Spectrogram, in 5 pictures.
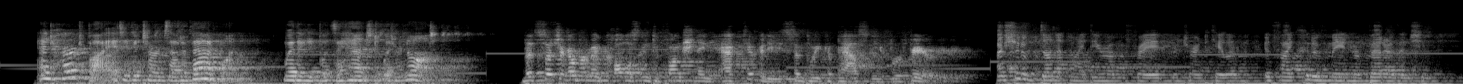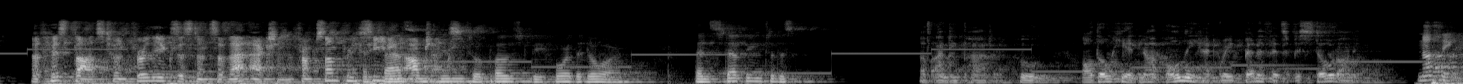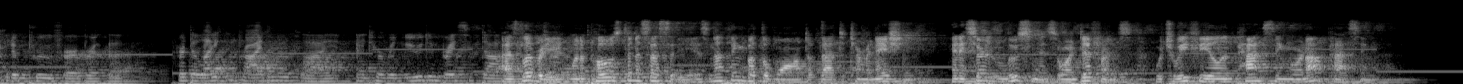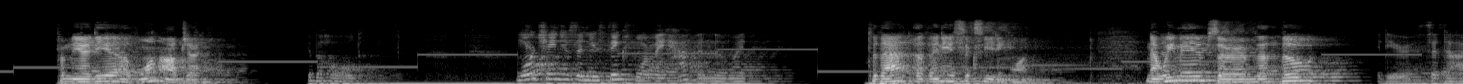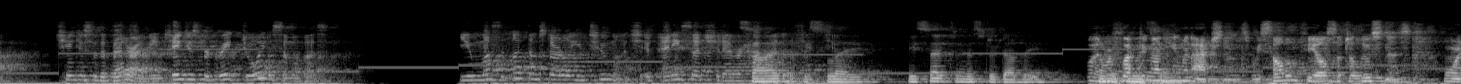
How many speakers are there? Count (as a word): six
